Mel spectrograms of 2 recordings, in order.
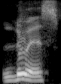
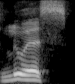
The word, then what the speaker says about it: Louis: But apparently he pronounces it as Lewis with an S on it. And one of the fans has said to me last week, it's Lewis, and you have to pronounce it that way.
